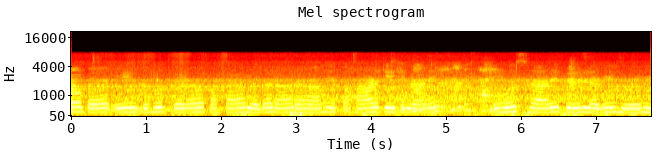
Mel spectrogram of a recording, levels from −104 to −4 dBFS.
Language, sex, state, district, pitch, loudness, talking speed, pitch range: Kumaoni, female, Uttarakhand, Uttarkashi, 200 Hz, -14 LUFS, 145 wpm, 195-210 Hz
